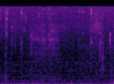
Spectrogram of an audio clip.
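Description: Wet chewing of raspberry-flavoured dark chocolate, soft squelchy mouth sounds repeating steadily, with a brief sharper crunch near the end and no talking.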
